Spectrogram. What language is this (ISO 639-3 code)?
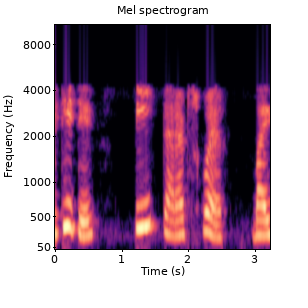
guj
